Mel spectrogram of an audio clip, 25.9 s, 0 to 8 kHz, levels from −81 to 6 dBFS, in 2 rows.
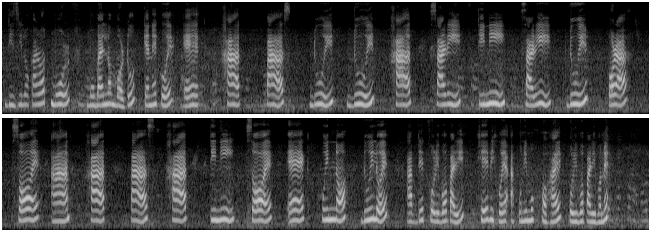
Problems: constant background noise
